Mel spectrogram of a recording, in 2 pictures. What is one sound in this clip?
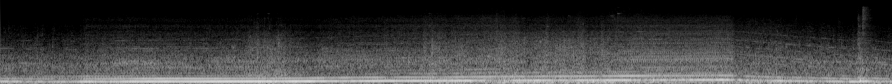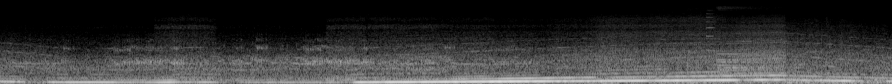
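A racing car engine roars at high revs, rising as it accelerates.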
